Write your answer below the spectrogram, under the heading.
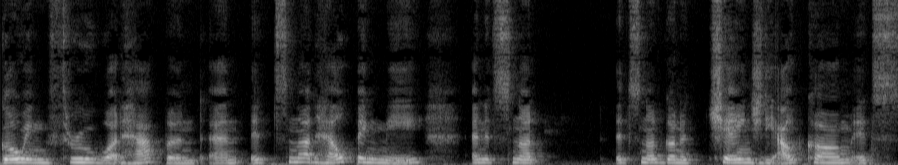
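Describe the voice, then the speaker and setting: A woman with a non-native accent speaks at a very slow pace with ordinary pitch variation. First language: not English. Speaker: vlogger. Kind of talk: personal vlog confession. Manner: halting.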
